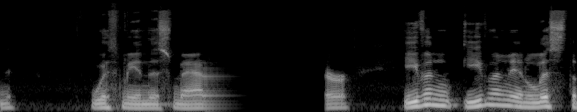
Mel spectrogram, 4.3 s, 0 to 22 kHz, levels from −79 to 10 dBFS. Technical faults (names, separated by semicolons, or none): call audio freeze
